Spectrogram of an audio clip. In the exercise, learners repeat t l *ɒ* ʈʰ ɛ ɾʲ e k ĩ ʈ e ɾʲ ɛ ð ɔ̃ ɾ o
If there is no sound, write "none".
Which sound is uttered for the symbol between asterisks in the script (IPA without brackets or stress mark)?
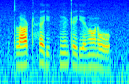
ɑ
